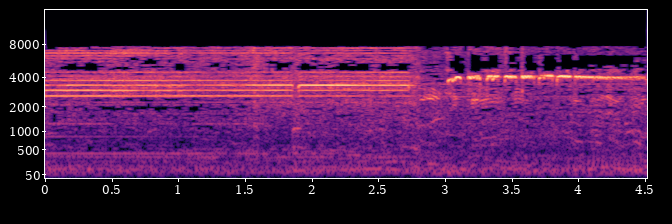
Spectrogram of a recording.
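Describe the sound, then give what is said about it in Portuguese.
Car, truck and motorcycle horns blare in a sustained, overlapping chorus of steady tones during a protest blocking a highway, the pitch shifting partway through, over a loud backdrop of traffic and indistinct crowd noise. “Houve vários tumultos durante o protesto, além de buzinaço de carros, caminhões e motos.”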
